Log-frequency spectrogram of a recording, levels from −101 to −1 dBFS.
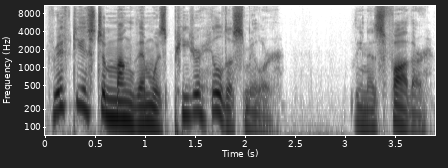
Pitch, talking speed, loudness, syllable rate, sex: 125 Hz, 125 wpm, -18 LUFS, 5.4 syllables/s, male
